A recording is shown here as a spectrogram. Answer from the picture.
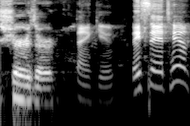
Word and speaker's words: Scherzer: weekend they sent uh Max schwarza I know I know I mispronounced his name Max Scherzer thank you they sent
